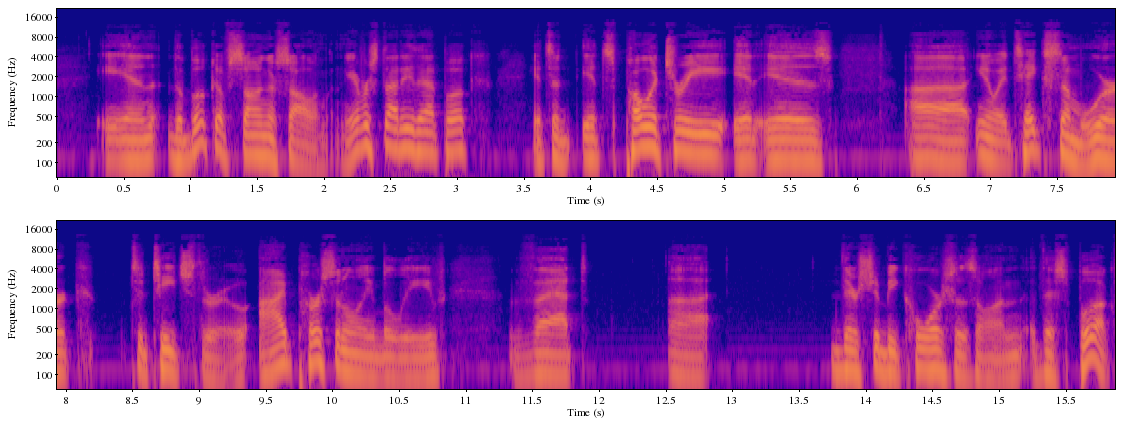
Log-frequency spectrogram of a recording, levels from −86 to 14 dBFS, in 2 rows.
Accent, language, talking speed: American, English, 150 wpm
